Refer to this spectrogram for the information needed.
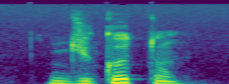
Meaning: cotton (material)
- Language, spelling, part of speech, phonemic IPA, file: French, coton, noun, /kɔ.tɔ̃/, Fr-coton.ogg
